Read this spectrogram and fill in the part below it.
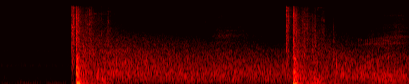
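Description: Two loud, sharp rifle shots in theHunter: Call of the Wild, each followed by a long echoing decay rolling across open terrain, separated by about a second and a half of quiet.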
